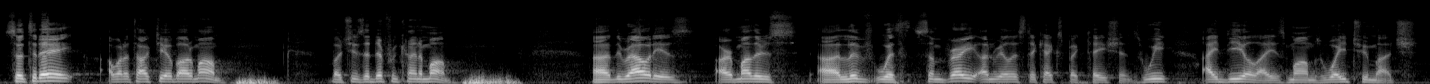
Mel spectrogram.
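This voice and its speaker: A middle-aged man from Ecuador preaches from the pulpit in a relaxed, conversational sermon. His delivery halts now and then with fillers and restarts. His mid-range voice rings out with a long reverb, as in a church sanctuary. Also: mid-range voice, moderate pace. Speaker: pastor.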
